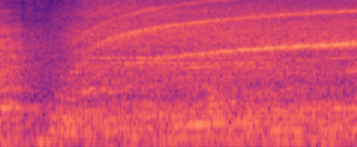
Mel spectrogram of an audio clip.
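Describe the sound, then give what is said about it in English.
A manufacturing machine in a high school technology shop starts its cycle and changes to its first tool: a steady mechanical hum with high whining tones that climb and hold, continuous throughout. “Close my doors up, cycle start. It'll initiate the start to my machine. There it goes, it's changing to my first tool, and it'll begin running.”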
